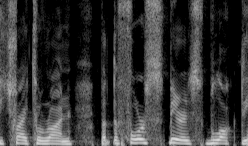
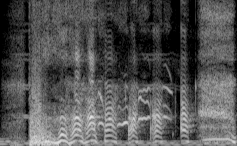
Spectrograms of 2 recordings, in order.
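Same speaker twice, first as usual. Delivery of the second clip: booming triumphant laugh; 11 semitones higher than usual. A narrator's reading. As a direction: laugh like you have won. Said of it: "Starlight let out a booming laugh".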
